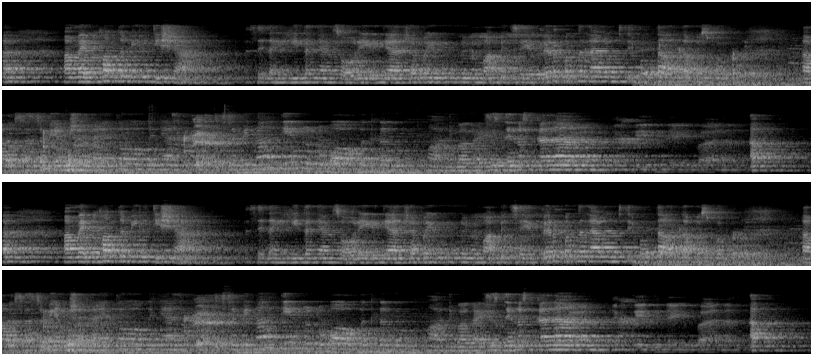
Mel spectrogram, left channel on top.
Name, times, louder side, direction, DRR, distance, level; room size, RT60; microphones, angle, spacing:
voice 1, 0.0-2.0 2.4-7.7 8.0-13.9 14.3-14.4 15.6-15.7, equal, 10° right, -3 dB, 0.7 m, -29 dB
sound 1, 4.2-7.6 7.9-8.9 9.8-10.7, left 1 dB, 85° left, 1.0 m, -33 dB
sound 2, 6.3-12.9, equal, 40° left, 0.7 m, -38 dB
voice 2, 12.8-15.5, right 2 dB, 80° right, 1 dB, 0.9 m, -39 dB
6.7 x 4.4 x 4.0 m, 2.3 s
head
